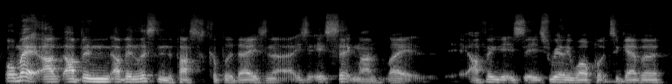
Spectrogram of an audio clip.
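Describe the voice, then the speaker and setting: Man, low voice, interview host, casual and slangy, matey, enthusiastic. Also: brisk, slightly rough.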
